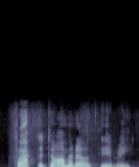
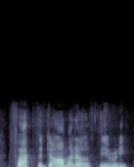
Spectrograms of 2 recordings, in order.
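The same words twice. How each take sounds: The two takes are said the same way.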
